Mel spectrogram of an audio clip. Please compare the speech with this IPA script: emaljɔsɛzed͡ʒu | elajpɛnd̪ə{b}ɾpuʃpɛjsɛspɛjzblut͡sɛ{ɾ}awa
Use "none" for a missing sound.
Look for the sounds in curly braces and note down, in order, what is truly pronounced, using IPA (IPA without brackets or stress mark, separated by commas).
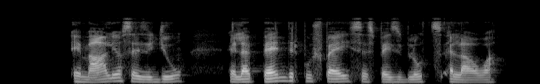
none, l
